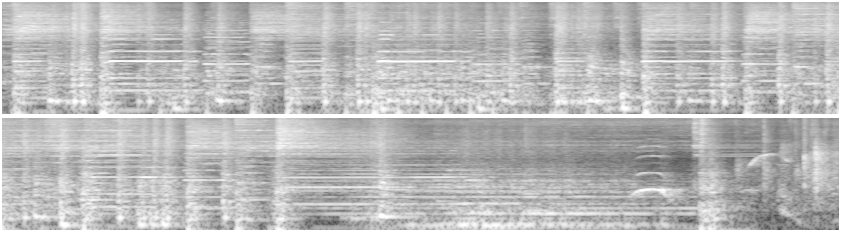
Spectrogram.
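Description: Live hard-bop jazz band, alto and tenor saxophones over piano, double bass and drums, playing the closing bars of a tune. From about two-thirds of the way in it holds a long final chord, cut off by a last accented drum hit near the end.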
